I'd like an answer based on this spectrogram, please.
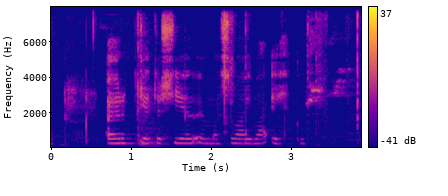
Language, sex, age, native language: Icelandic, female, 13, Icelandic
